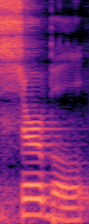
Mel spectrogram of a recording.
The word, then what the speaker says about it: Srbulj: no money that's the my last name is cerbal which in slovenian means illiterate it doesn't mean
